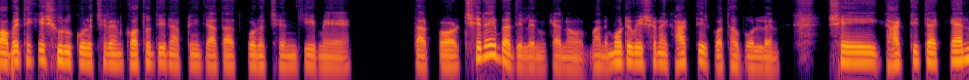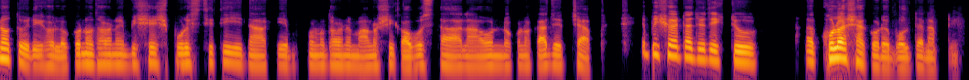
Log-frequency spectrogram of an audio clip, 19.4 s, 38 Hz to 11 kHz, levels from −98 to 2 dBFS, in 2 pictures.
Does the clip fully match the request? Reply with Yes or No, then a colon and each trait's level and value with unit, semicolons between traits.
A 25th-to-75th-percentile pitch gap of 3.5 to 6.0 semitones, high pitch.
No: average, 3.9 semitones; low, 115 Hz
